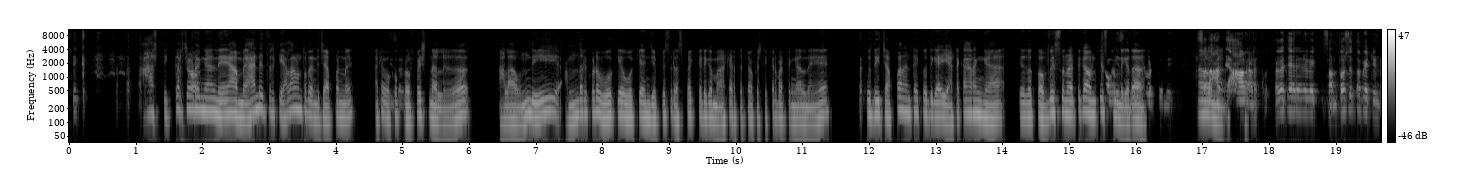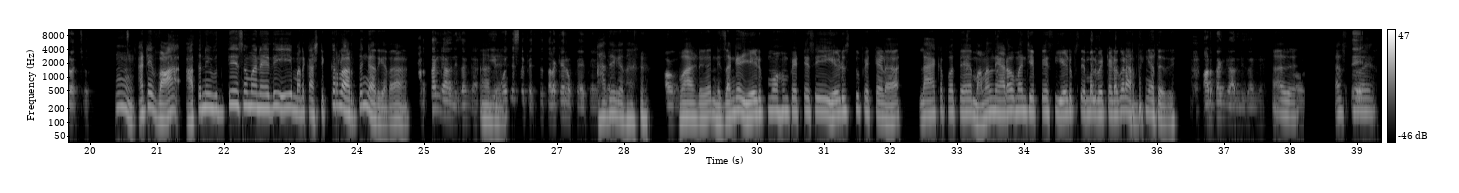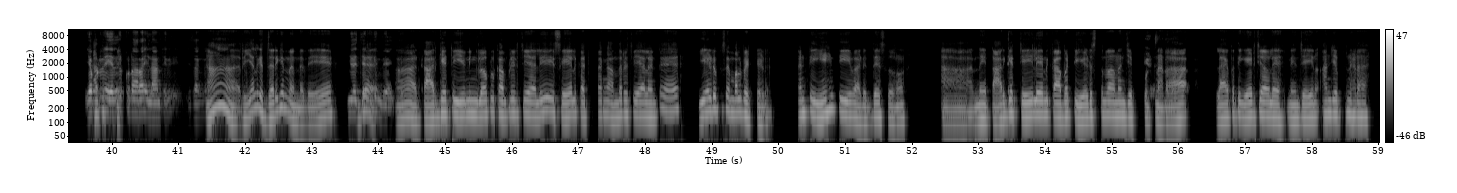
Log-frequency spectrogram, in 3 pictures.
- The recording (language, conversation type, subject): Telugu, podcast, వాట్సాప్ గ్రూపులు మన సంభాషణలను ఎలా ప్రభావితం చేస్తాయి?
- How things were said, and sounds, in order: laugh; in English: "స్టిక్కర్"; in English: "మేనేజర్‌కి"; in English: "రెస్పెక్టెడ్‌గా"; in English: "స్టిక్కర్"; giggle; lip smack; in English: "స్టిక్కర్‌లో"; in English: "ఎమోజిస్‌తో"; giggle; chuckle; in English: "సింబాల్"; chuckle; in English: "రియల్‌గా"; in English: "టార్గెట్ ఈవినింగ్"; giggle; in English: "కంప్లీట్"; in English: "సేల్"; in English: "సింబాల్"; in English: "టార్గెట్"; other noise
